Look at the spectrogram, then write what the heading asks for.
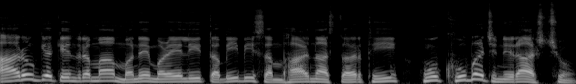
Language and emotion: Gujarati, sad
